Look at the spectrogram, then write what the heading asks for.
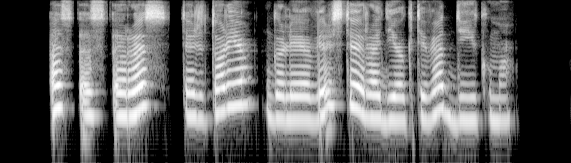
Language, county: Lithuanian, Klaipėda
